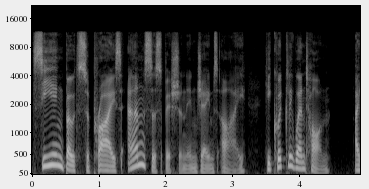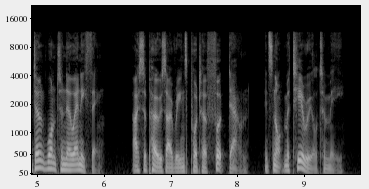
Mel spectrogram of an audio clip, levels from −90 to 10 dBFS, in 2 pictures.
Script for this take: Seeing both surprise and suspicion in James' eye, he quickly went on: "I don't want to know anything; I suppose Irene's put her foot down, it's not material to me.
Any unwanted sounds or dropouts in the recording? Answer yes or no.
no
